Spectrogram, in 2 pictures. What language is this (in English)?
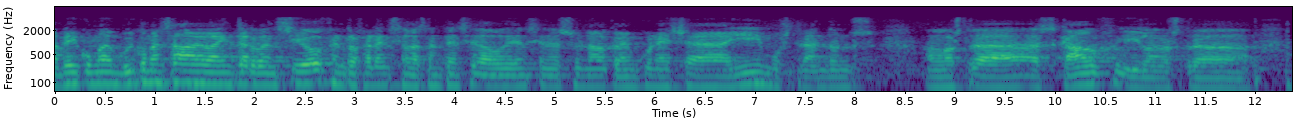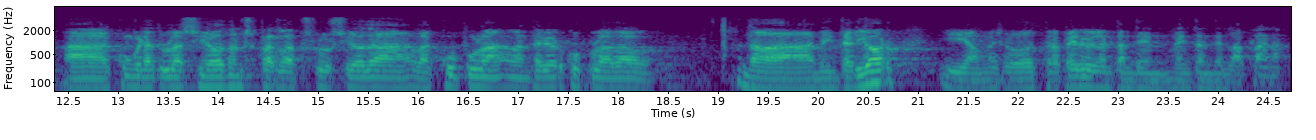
Catalan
